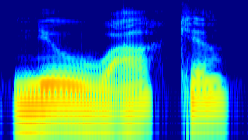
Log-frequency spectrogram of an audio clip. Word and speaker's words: Newark: Alors, euh, il est du côté de Newark, il paraît que ça se prononce comme ça.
